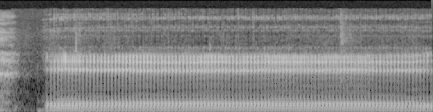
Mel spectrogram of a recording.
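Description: A man's voice holding one long vowel at a steady pitch for about two seconds, starting just after a short pause: a drawn-out Japanese hesitation sound ("ēē") in the middle of his answer.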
